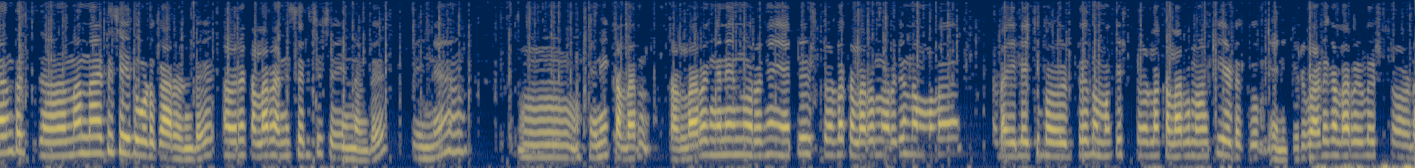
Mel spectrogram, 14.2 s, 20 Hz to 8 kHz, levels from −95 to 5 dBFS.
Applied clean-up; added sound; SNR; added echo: classical method spectral subtraction.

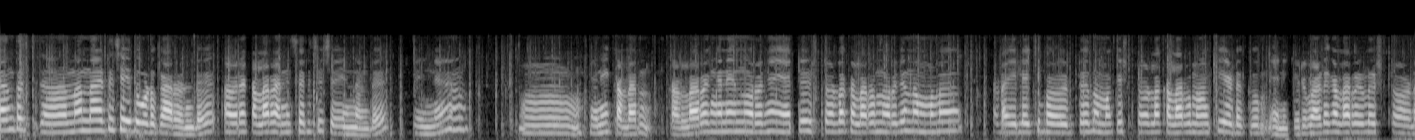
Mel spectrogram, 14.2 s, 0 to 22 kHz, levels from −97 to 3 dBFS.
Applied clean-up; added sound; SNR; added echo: neural mask model RNNoise.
